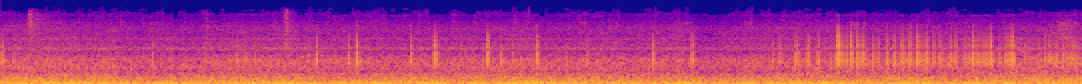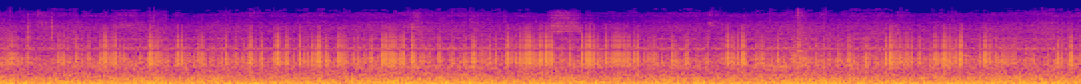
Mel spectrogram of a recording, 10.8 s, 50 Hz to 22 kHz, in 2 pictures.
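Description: Boeing 737-900ER cabin noise on approach, heard from a window seat over the wing: a steady low rumble of the CFM56 engines and rushing air, with faint irregular clicks and rattles above it.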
